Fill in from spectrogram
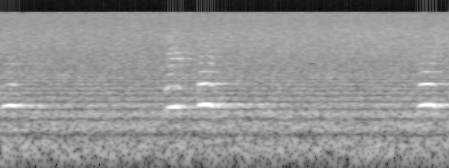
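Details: Whooper swans singing in the evening at sunset, Lake Saimaa, Finland: a few spaced, mellow trumpeting notes, one at the start, a pair in the middle and another near the end.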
